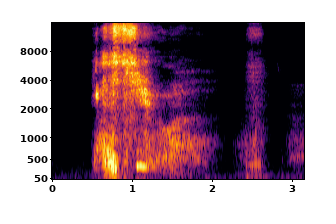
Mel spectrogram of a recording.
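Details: Man sneezing on himself, huge desperate sneezes: one forceful, hissing sneeze followed by a fading breath and a small second burst; an ordinary sneeze.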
